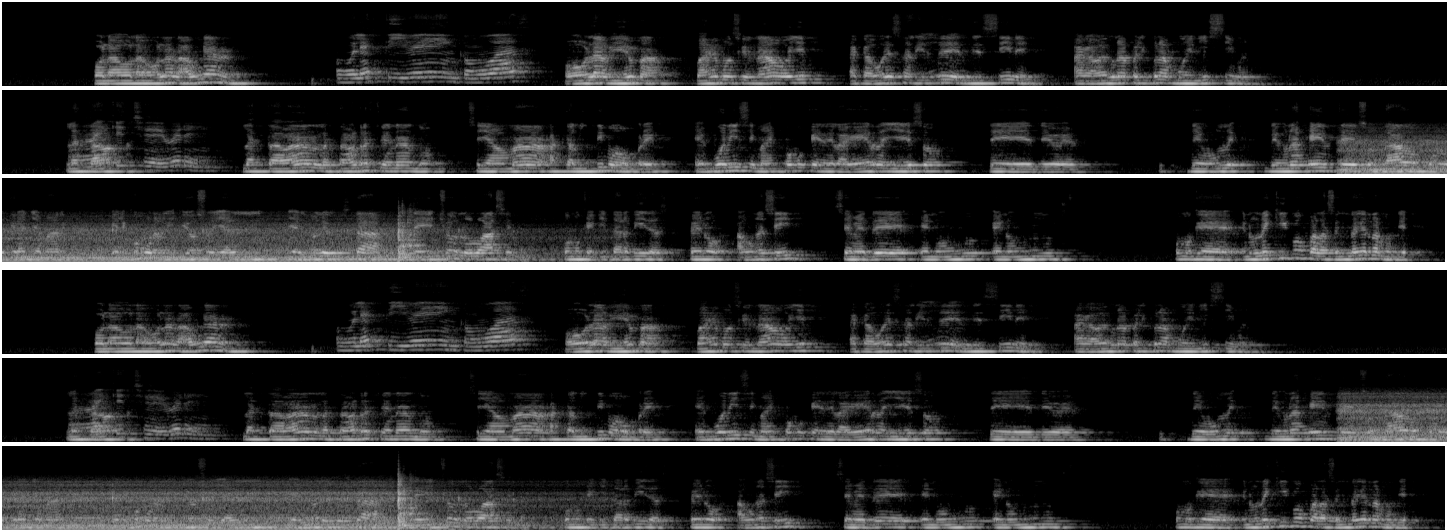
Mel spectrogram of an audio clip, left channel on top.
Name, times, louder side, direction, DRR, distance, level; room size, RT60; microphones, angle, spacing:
voice 1, 0.9-2.5 5.6-8.2 8.5-10.4 10.7-12.6 15.1-15.6 16.9-18.9 19.2-21.1 21.4-23.9 24.3-25.2 26.3-29.6 30.0-34.1 34.5-36.9 37.3-39.6 40.6-42.9, left 2 dB, 85° left, 2.4 m, -26 dB
voice 2, 3.3-5.2 9.1-9.7 15.1-16.6, left 1 dB, 50° left, 4.9 m, -35 dB
sound 1, 27.8-35.0, right 1 dB, 60° right, 4.9 m, -29 dB
21.5 x 21.0 x 6.0 m
head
